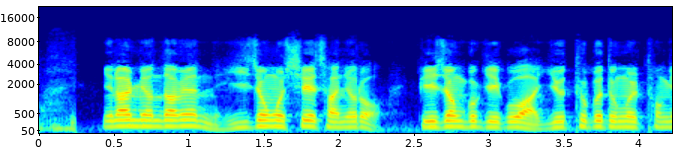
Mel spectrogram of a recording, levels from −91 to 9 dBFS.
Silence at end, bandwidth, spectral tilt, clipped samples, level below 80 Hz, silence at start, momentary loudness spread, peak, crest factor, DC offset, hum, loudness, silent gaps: 0 s; 9.2 kHz; -6 dB/octave; under 0.1%; -60 dBFS; 0 s; 8 LU; -4 dBFS; 20 dB; under 0.1%; none; -24 LUFS; none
